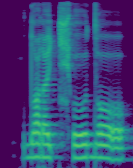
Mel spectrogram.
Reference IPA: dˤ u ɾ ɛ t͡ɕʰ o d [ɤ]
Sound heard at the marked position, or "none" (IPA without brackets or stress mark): ɔ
